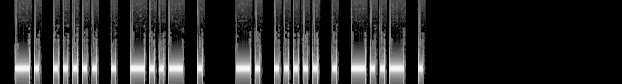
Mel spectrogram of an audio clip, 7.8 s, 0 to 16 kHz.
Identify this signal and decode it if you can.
Morse code, heard as a keyed tone, about 20 wpm, 700 Hz. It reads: N5EXE N5EXE
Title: USA Call Signs Repeated 2x 20wpm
